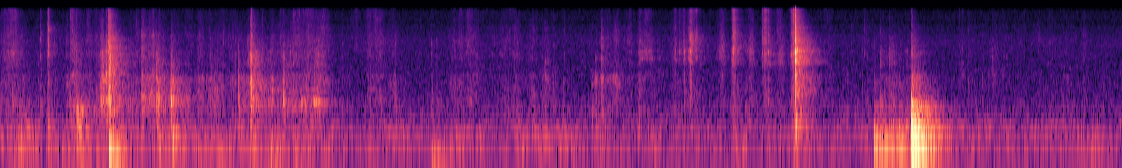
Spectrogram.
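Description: Small scissors snipping several times through the edge of a cardboard software packet, with paper rustling between the cuts. About nine seconds in comes the loudest sound, a dull thump as the scissors are set down on the table mat.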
